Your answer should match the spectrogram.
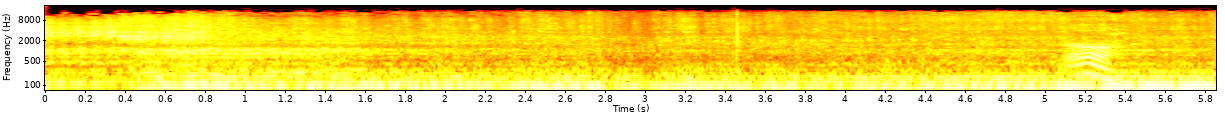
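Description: A 1982 Ford Mustang GT with a four-speed runs as a loud, close engine rumble that swells with revs, while someone talks over it throughout.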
